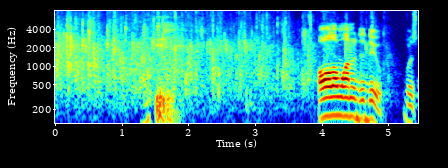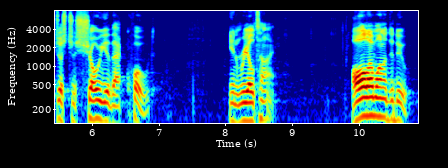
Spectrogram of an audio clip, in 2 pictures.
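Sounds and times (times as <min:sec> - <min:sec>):
audience applause: 0:00.0 - 0:04.8
speech: 0:04.0 - 0:07.0, 0:08.0 - 0:08.8, 0:09.9 - 0:10.8.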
